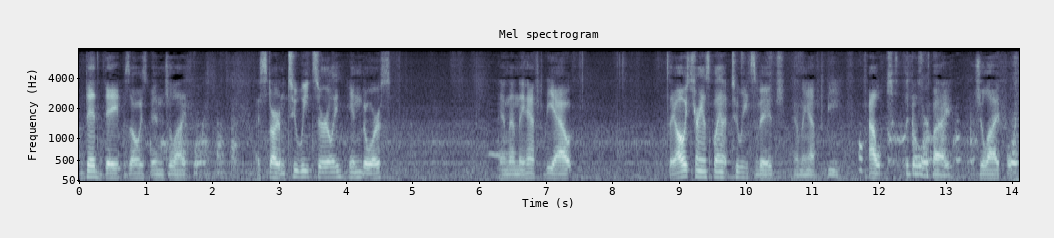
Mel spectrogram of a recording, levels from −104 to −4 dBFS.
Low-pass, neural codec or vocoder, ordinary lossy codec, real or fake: 7.2 kHz; autoencoder, 48 kHz, 32 numbers a frame, DAC-VAE, trained on Japanese speech; MP3, 48 kbps; fake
